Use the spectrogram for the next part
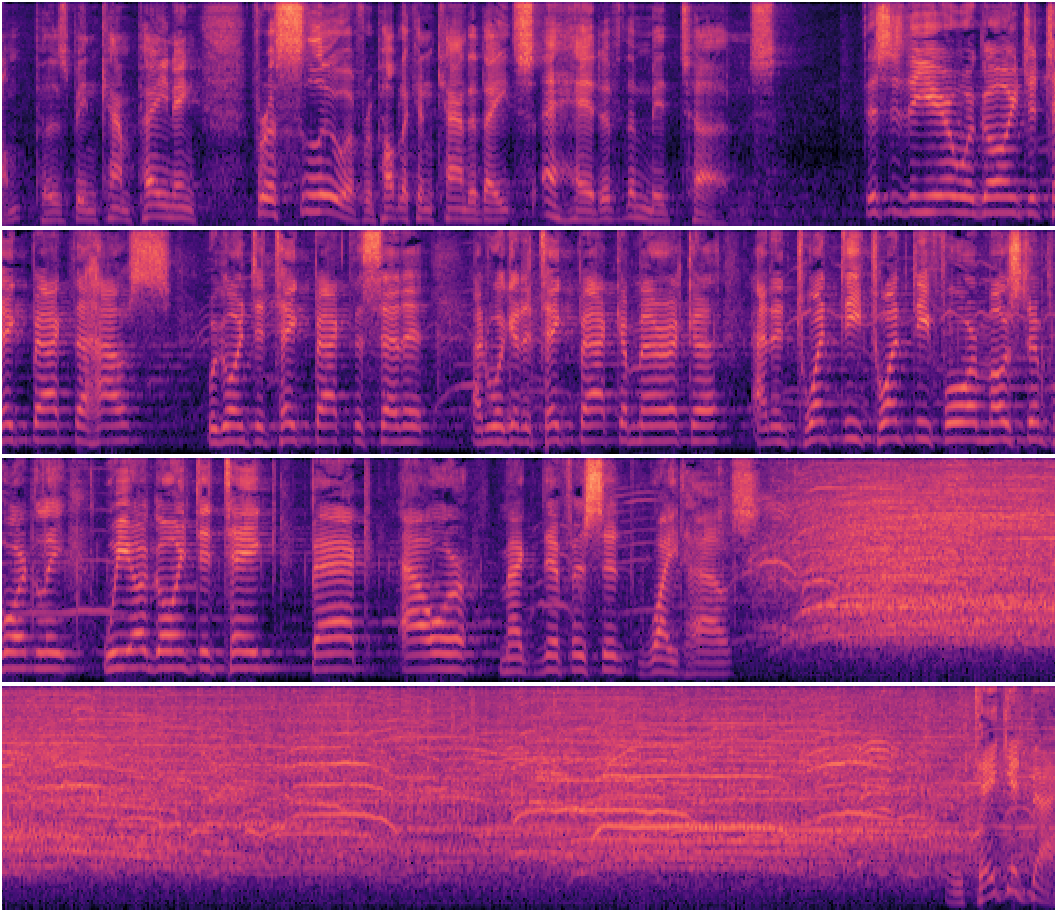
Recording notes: We are also live at COP27 in Sharm El-Sheikh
